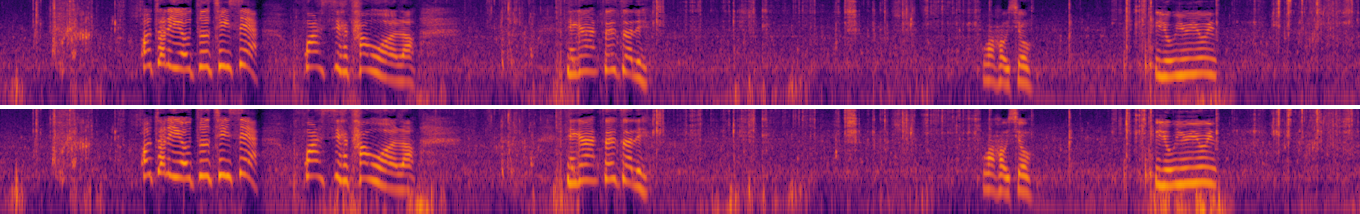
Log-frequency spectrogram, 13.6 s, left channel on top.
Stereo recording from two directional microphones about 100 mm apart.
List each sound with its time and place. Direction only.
0.3 s boat: 5° left (ahead or behind)
3.0 s speech: 15° right (ahead or behind)
4.9 s boat: centre (ahead or behind)
5.7 s speech: 30° right (ahead or behind)
8.5 s sewing machine: 25° right (ahead or behind)
11.5 s speech: 30° right (ahead or behind)
12.5 s a sound: 25° right (ahead or behind)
